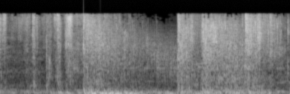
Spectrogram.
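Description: A grenade explosion: a loud, deep boom swells into roaring, crackling noise, then a second harsh burst follows partway through, rumbling on to the end with no voices.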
